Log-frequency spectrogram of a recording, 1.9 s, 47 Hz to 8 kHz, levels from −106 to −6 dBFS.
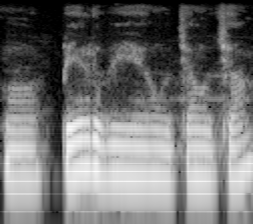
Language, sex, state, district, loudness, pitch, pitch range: Hindi, male, Jharkhand, Sahebganj, -19 LUFS, 135 Hz, 130-140 Hz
